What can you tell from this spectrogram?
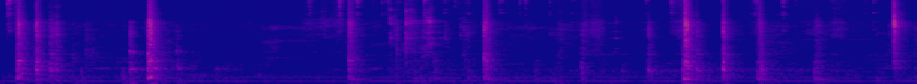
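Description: Kitchen handling of stainless steel bowls: a spoon clinking against a steel bowl of dal filling and dough being kneaded in a steel bowl, giving scattered light clinks and knocks over a steady low hum.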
